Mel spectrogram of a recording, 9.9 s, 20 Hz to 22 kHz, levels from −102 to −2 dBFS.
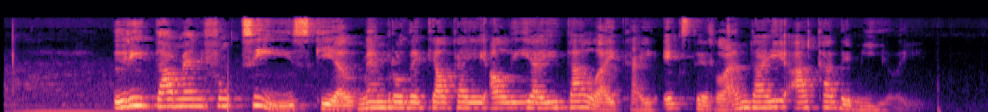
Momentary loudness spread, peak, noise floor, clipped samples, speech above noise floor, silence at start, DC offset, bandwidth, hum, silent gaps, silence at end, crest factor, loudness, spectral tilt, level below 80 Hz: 11 LU; -2 dBFS; -67 dBFS; under 0.1%; 44 dB; 0.35 s; under 0.1%; 11.5 kHz; none; none; 1.05 s; 22 dB; -23 LUFS; -3 dB/octave; -58 dBFS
